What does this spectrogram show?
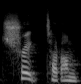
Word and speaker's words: trick: 그리고 트릭보다는 trick처럼 TR은 추라고 발음해 주세요.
